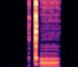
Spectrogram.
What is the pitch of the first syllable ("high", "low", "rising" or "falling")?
low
